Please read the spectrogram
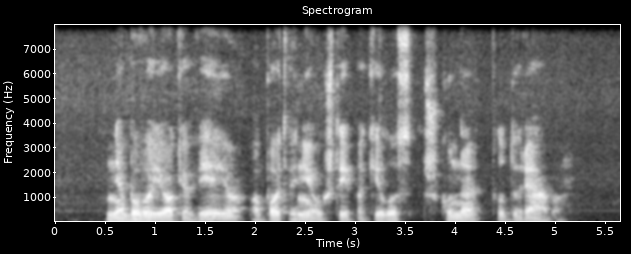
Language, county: Lithuanian, Telšiai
